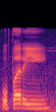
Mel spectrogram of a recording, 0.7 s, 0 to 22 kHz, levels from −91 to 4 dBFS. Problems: none marked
